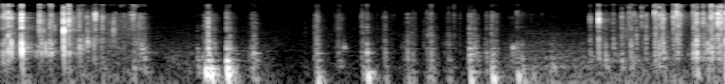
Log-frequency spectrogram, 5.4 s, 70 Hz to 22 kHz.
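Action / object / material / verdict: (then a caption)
tap / paperboard kefir carton / paperboard / none. Both hands grip a hollow 1 L white paperboard kefir carton while fingernails tap fast on its front. The result is quick, dry, bright taps and crinkly crackles in irregular bursts, separated by short silent gaps.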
